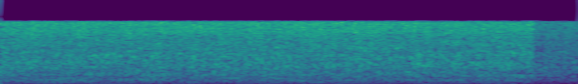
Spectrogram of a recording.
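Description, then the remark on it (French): River water pours steadily over an irrigation dam on the Tissenso River, a dilapidated dam meant to carry water to a market-garden site, a loud, continuous rushing roar, easing slightly at the very end, with no voices. “Corriger ce barrage pour amener l'eau dans le site maraîcher.”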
